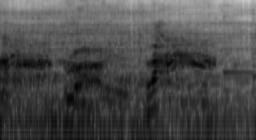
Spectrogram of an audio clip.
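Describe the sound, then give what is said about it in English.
A person imitates the roar of Frankenstein's monster with the voice, a growling, drawn-out snarl rising and falling over about three seconds, loud. “And Frankenstein's monster will menace you in your nightmare. Roar!”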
